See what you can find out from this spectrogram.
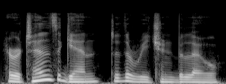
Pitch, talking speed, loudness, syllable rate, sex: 130 Hz, 185 wpm, -16 LUFS, 5.3 syllables/s, male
